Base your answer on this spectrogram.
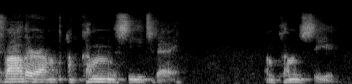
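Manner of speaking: soft, hushed, barely-voiced half-whisper. Retelling a prayer while lying shot on the floor: retelling a half-whisper. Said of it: "I just whispered to the Lord".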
